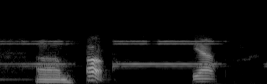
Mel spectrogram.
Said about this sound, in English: Sorry, Amber Alert on my phone. I apologize.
